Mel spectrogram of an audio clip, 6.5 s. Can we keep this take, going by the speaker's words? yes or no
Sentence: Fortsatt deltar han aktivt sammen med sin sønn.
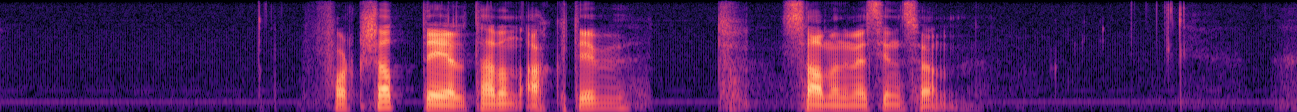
yes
